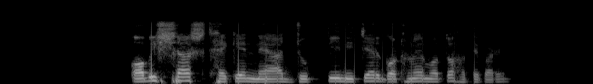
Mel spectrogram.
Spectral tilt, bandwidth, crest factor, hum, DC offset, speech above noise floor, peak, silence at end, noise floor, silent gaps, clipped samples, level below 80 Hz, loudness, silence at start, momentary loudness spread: -5.5 dB/octave; 8 kHz; 20 dB; none; under 0.1%; 53 dB; -14 dBFS; 0.85 s; -85 dBFS; none; under 0.1%; -62 dBFS; -33 LUFS; 1.3 s; 13 LU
